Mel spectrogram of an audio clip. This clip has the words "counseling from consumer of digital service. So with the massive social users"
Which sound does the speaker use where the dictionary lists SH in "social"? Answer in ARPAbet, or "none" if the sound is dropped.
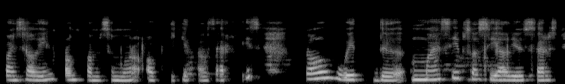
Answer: S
